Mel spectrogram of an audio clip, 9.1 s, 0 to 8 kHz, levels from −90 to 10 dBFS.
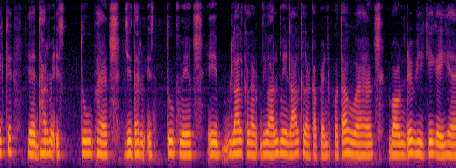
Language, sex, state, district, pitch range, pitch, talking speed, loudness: Hindi, female, Rajasthan, Churu, 155-170 Hz, 160 Hz, 160 wpm, -16 LUFS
